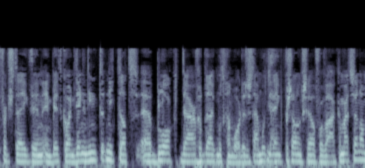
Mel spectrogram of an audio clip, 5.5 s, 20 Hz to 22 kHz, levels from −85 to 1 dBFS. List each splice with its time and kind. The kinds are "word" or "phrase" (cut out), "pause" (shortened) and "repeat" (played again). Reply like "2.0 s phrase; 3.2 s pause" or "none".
1.7 s word; 3.0 s phrase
